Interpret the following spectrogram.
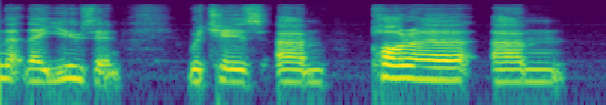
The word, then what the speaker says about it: porphyry: You spell it out and you get the word.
